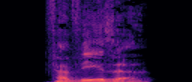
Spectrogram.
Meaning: inflection of verwesen: 1. first-person singular present 2. first/third-person singular subjunctive I 3. singular imperative
- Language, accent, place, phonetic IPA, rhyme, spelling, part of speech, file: German, Germany, Berlin, [fɛɐ̯ˈveːzə], -eːzə, verwese, verb, De-verwese.ogg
